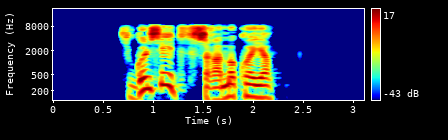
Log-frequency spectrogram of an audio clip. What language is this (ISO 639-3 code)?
kab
